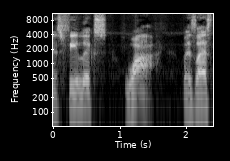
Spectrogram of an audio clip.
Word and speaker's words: Roy: It's like how that last name where French people spelled Roy, R-O-Y, and it's pronounced Wah.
